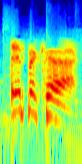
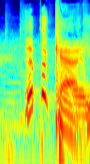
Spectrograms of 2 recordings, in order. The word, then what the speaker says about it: Ipecac: You correctly pronounced and gave the correct definition for Ipecac. – Ipecac, yeah.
